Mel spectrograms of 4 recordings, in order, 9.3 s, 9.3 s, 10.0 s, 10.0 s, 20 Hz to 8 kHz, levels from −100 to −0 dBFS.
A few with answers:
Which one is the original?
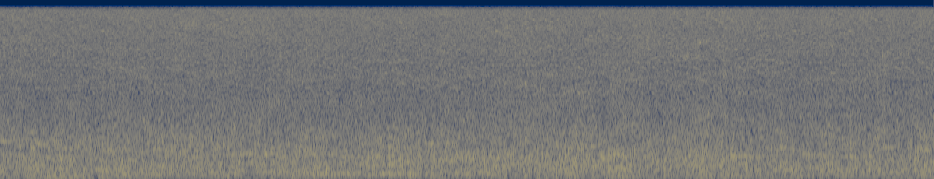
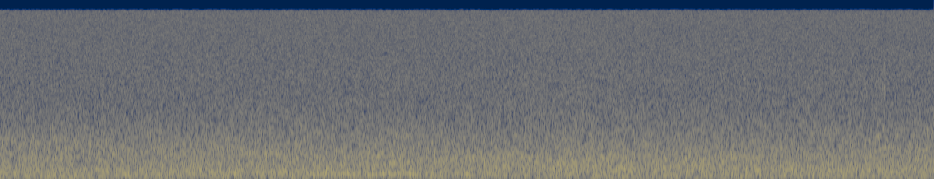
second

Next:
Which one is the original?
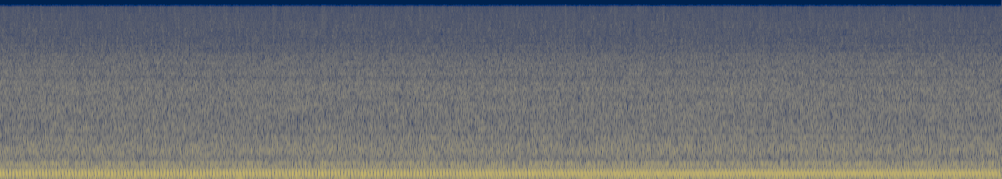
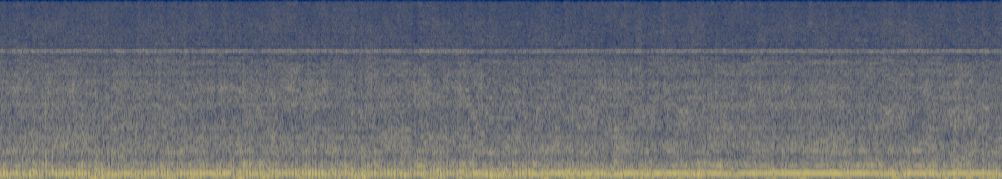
first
